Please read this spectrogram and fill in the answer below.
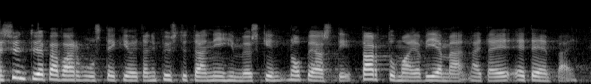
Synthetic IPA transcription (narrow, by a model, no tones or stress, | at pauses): synt̪ːˑyepæʋɑrʋuːst̪ekiøit̪ɑnipyst̪yt̪æːnniːhimmyøskinnopeɑst̪it̪ɑrt̪ːumɑːjɑʋiemæːnnæit̪æeet̪eːmpæ̰in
